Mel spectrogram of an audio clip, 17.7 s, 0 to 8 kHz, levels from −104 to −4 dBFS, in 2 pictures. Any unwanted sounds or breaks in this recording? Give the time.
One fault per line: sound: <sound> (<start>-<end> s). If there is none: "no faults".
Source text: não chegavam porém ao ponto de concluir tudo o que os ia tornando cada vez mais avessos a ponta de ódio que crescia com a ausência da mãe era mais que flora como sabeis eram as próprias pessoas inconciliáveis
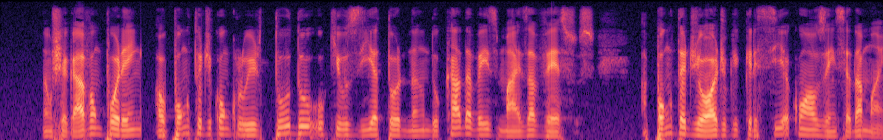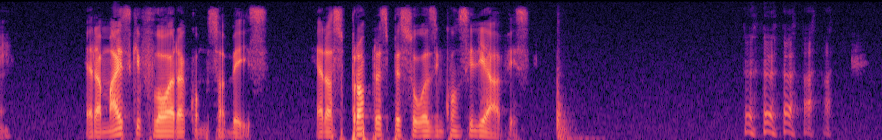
sound: thud (14.4-14.9 s)
sound: laugh (16.3-17.2 s)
